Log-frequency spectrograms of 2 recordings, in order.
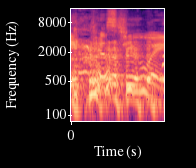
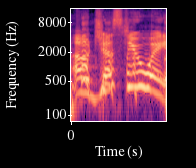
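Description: First: Laughing mock threat. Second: Mock threat. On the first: Repeats the threat while laughing. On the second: Playful mock threat after compliment.

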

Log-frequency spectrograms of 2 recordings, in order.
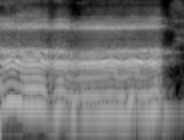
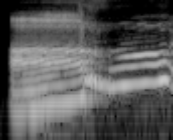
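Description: First: Lower, smooth sung ah; one connected voice. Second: High ah that cracks; voice break demo. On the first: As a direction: glide evenly without a break. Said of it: "you sound like this". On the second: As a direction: flip into a break on the ah. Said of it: "you don't sound like this". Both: Shown as a demonstration.

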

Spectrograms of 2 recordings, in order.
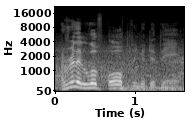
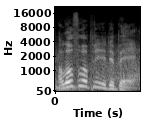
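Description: First: Really leaned on, the line rattled off fast; playful insistence on really; stress on really. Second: Said in the usual way. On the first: Shown as a demonstration. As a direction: push the word really, quicker.

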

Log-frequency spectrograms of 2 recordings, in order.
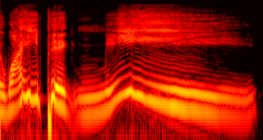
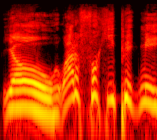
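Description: First: "me" stretched very long in a slow mocking whine; slow line with "me" hugely elongated; stressed-out word. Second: Said in the usual way. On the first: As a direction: drag out "me" for seconds, mimicking him. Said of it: "he stressed out the word". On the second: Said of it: "he didn't just say".

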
